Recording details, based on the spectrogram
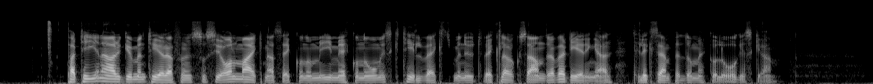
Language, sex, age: Swedish, male, 45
